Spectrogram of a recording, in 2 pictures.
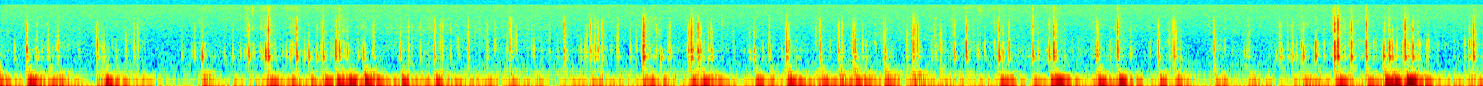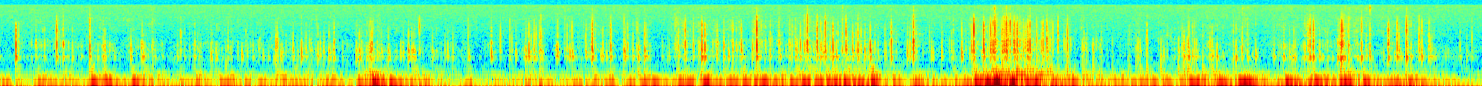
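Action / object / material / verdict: tap / plastic bubble bath mat / plastic / none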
